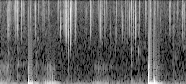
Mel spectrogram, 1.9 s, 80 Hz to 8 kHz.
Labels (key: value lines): label: biophony, double pulse
recorder: SoundTrap 300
